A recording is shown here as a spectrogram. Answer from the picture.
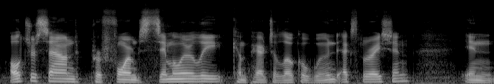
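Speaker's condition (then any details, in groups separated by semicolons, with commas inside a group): No condition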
